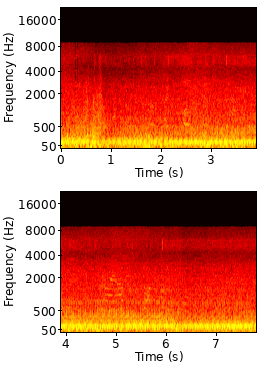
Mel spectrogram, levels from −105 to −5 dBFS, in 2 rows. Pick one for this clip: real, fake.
real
